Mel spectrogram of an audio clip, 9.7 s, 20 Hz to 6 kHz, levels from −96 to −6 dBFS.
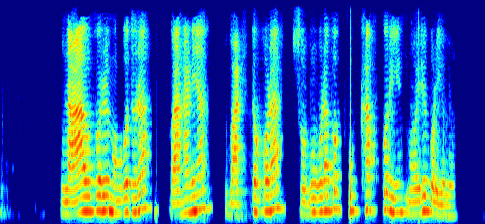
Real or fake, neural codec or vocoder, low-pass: fake; codec, 16 kHz in and 24 kHz out, 1 kbps, XY-Tokenizer; 5.4 kHz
